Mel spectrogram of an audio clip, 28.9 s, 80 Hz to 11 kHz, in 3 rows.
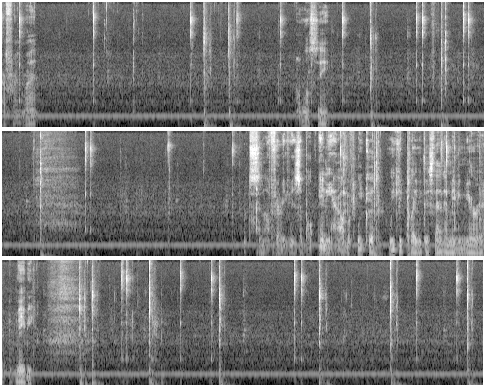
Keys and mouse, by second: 1.9-3.7 drag, 4.1 a, 4.6 b, 6.2-7.3 drag, 7.4 g, 8.8 Tab, 10.4 z, 13.0-16.8 middle drag, 17.1 KP_1, 17.8 Tab, 21.1 a, 21.1 z, 22.3 b, 23.6 g, 25.7 a, 27.2 b, 28.6 g.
